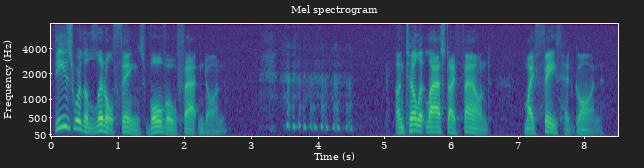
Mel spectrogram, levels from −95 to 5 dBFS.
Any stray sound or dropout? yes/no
yes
